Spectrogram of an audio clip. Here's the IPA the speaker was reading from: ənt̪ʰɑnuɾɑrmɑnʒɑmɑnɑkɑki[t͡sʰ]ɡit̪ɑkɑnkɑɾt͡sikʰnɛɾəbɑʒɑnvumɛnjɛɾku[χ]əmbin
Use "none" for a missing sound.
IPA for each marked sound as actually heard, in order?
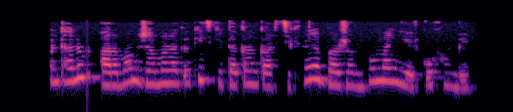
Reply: t͡sʰ, χ

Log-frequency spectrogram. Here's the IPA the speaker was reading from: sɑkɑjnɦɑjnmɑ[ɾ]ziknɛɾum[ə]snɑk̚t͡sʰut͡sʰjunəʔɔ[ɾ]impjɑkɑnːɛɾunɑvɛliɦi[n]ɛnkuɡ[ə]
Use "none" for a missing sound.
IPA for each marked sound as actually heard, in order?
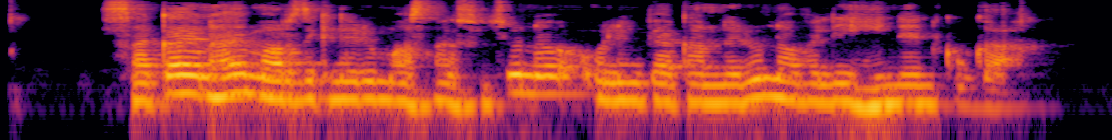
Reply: ɾ, ɑ, l, n, ɑ

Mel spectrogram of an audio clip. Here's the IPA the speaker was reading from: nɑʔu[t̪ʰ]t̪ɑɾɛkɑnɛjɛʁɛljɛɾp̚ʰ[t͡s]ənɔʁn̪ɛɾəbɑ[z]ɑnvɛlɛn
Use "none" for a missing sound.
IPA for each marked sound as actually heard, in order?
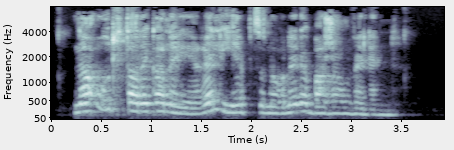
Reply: t̪ʰ, t͡s, ʒ

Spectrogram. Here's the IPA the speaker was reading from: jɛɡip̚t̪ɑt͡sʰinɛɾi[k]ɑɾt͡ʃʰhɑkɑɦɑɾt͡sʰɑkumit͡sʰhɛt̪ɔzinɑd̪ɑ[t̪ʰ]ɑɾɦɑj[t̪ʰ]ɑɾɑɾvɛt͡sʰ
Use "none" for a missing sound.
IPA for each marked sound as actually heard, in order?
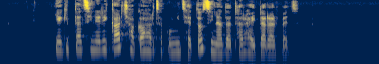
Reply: k, t̪ʰ, t̪

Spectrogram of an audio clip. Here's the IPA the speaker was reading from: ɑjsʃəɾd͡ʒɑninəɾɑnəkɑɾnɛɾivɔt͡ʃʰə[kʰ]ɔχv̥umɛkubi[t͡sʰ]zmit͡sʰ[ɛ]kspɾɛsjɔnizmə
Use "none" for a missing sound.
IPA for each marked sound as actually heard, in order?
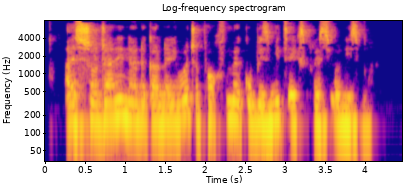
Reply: pʰ, none, ɛ

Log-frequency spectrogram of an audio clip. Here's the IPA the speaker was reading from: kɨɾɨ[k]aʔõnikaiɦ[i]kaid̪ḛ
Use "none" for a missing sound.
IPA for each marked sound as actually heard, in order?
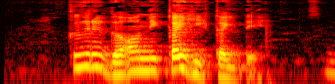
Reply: ɡ, i

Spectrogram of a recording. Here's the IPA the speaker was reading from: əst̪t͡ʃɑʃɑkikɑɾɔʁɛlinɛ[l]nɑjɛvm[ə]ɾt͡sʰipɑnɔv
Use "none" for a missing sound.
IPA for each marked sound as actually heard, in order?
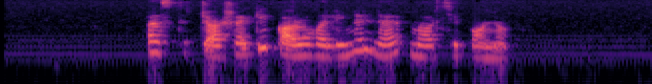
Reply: l, ɑ

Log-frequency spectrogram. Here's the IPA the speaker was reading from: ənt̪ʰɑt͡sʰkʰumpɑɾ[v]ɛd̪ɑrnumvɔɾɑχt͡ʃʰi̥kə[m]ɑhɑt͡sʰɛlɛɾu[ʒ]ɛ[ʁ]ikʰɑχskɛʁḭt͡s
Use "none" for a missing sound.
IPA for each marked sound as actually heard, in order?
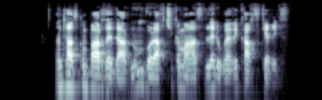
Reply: z, m, ʁ, ʁ

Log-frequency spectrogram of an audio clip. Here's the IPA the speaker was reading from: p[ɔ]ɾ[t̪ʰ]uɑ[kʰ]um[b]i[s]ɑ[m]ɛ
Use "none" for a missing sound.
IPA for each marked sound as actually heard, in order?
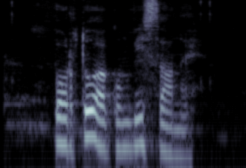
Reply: ɔ, t̪, k, b, s, n

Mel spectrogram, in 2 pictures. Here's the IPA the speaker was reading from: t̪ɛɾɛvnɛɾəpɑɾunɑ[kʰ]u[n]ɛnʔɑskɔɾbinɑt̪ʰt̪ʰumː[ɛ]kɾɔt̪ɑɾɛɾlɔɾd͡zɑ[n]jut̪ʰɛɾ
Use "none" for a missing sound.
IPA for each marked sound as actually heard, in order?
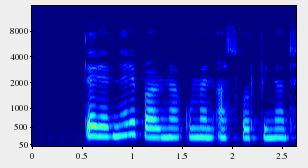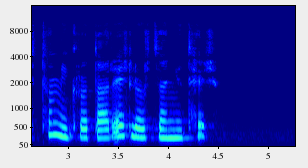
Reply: k, m, i, n

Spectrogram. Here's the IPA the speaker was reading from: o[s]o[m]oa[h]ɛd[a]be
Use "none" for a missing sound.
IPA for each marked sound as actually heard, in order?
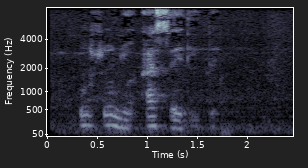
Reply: s, ɲ, s, i

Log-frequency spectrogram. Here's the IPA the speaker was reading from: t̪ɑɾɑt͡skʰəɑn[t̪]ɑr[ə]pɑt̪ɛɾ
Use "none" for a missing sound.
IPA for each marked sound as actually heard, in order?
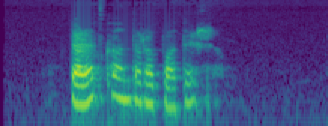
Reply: t̪, ɑ

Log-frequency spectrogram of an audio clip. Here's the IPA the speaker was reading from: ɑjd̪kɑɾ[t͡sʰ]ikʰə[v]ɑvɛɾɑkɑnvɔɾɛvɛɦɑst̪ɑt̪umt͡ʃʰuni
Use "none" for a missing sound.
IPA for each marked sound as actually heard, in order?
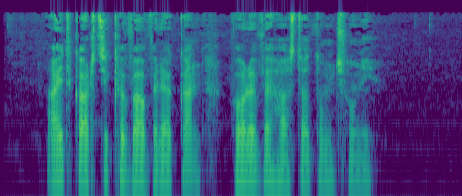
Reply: t͡s, v

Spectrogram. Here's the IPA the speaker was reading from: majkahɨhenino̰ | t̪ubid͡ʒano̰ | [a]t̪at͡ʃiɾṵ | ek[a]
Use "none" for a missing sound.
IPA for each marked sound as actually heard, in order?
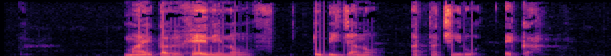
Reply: a, a

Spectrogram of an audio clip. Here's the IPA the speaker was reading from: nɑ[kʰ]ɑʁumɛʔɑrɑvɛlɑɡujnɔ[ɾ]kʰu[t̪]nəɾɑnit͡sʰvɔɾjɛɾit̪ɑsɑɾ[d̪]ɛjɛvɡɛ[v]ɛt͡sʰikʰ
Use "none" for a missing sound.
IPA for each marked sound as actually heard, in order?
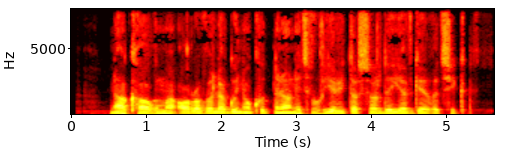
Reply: kʰ, none, t̪, d̪, ʁ

